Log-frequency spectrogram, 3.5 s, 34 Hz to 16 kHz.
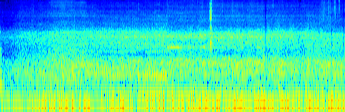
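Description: A Kawasaki H2 SX motorcycle climbs uphill roads, its engine a loud, continuous roar mixed with heavy wind rush, close and steady throughout.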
